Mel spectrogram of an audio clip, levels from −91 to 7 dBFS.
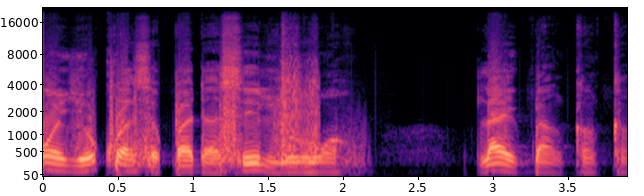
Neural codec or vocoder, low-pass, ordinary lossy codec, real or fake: none; 19.8 kHz; none; real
